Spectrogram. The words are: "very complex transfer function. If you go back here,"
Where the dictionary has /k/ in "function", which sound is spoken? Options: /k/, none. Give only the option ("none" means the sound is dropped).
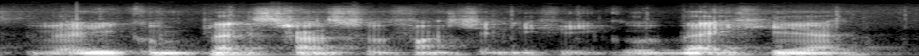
none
